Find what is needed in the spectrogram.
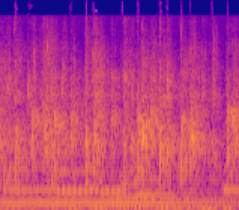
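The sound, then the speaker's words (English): A church audience claps steadily and continuously for a couple of seconds for those who made a faith decision that day. The applause is fairly full, with sustained keyboard or organ tones held underneath. “Come on, can we clap for anybody that made that decision today?”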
